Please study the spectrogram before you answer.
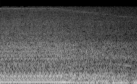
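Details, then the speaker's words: Toyota Fortuner engine, previously knocking, smoking white, hard starting and losing pickup, now after repair revs cleanly and settles back to a smooth, even idle with no knocking; runs healthy. "हमारी गाड़ी पुरी तरह से race भी हो रही है और हमारा जो लॉकिंग का प्रॉब्लम देखिए वह भी नहीं ए रहा है"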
